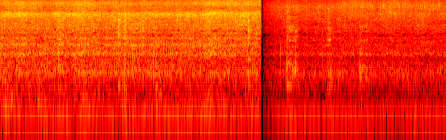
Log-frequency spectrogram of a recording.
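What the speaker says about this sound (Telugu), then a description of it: "మనం కట్ చేసి పెట్టుకున్న పచ్చిమిరపకాయలు, టమోటాలు కూడా వేసుకొని బాగా వేగనివ్వాలి" Onions, green chilies and tomatoes fry in a pan for a chicken and sorrel-leaf curry, giving a dense steady sizzle that drops suddenly partway through, then resumes slightly softer.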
